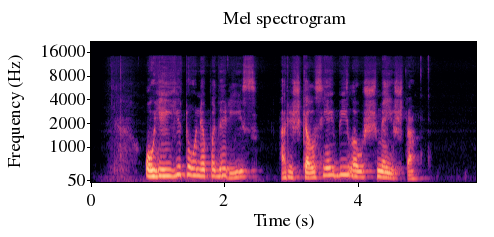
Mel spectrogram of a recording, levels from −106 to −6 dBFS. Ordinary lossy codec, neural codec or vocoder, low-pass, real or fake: AAC, 96 kbps; vocoder, 44.1 kHz, 128 mel bands, Pupu-Vocoder; 14.4 kHz; fake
